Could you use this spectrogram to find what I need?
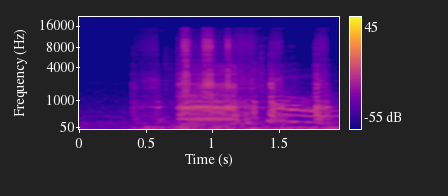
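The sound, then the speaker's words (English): A voting machine whirs as it prints a long receipt for early voting in Illinois. After a quiet start, a motorized buzz with a pitched mechanical whine runs in short bursts. “That is the sound of election integrity. Well, actually, it's just a long receipt printed out by a voting machine.”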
